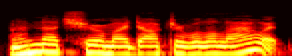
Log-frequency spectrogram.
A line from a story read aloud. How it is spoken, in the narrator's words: she said feebly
